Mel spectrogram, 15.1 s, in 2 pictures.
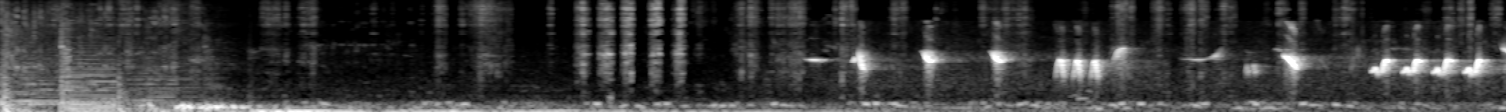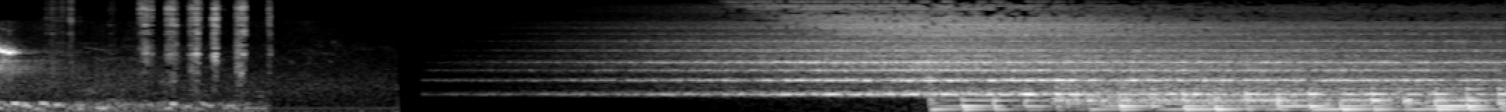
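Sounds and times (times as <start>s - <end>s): small birds chirping: 0.1s - 9.6s
low rumble: 0.6s - 5.9s.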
